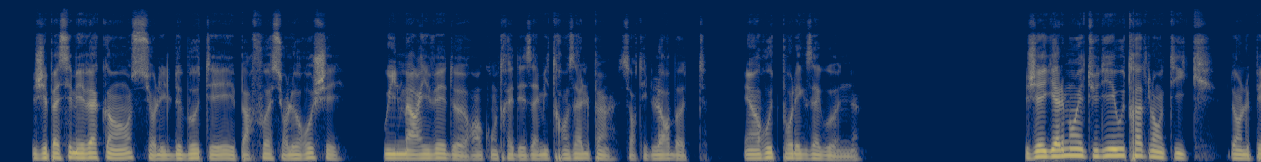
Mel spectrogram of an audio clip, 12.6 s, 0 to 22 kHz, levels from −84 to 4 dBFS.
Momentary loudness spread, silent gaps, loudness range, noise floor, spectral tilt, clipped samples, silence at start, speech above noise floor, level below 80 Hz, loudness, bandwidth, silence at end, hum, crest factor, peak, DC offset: 13 LU; 7.33-7.43 s, 8.96-10.24 s; 7 LU; under -90 dBFS; -6 dB/octave; under 0.1%; 0.3 s; over 65 dB; -50 dBFS; -26 LUFS; 16.5 kHz; 0 s; none; 20 dB; -6 dBFS; under 0.1%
